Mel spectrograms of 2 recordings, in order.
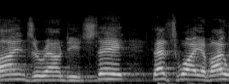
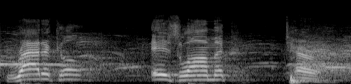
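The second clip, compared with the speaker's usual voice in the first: each word punched with a pause between; word by word slogan. Real, not acted. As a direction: hammer out Radical, Islamic, terror one at a time. Rally catchphrase, word by word.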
